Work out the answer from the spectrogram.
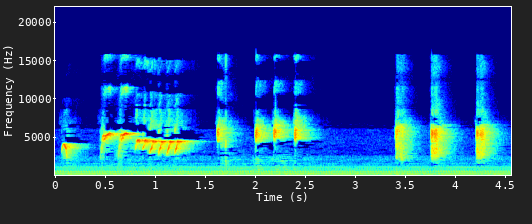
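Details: Light-vented bulbul (cucak cungkok) master song in the rapid 'full tembakan' style, used for training songbirds: a run of thin descending high whistles, then short buzzy chirps in spaced bursts, over a faint low steady hum.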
